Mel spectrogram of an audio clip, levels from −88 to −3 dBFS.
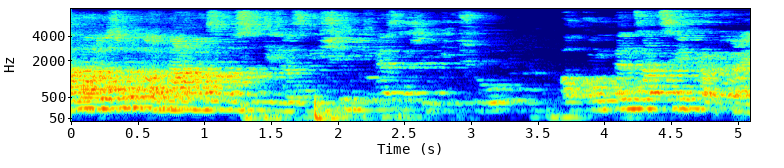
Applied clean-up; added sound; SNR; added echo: classical method WPE with log-MMSE.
